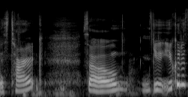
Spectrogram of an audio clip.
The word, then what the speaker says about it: Tariq: just said his name is tark so you you could have told me i was pronouncing your wrong but listen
